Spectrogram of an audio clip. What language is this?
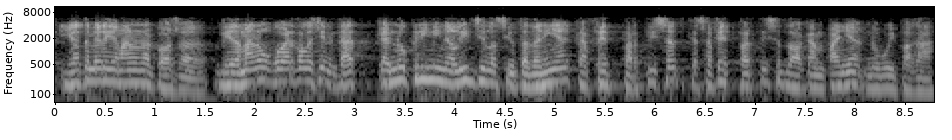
Catalan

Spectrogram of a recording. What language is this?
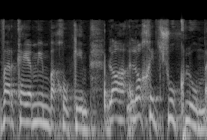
Hebrew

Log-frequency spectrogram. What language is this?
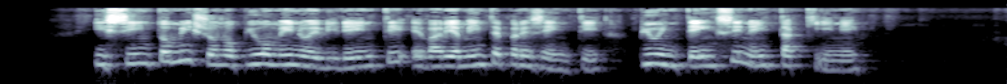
Italian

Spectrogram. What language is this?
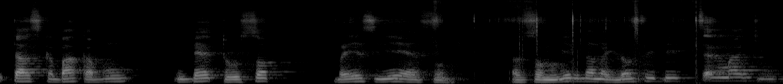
Cen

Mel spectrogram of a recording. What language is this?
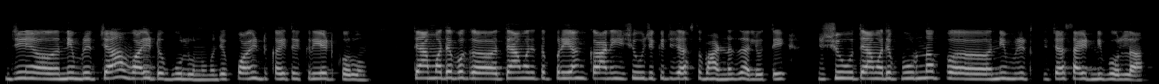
Marathi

